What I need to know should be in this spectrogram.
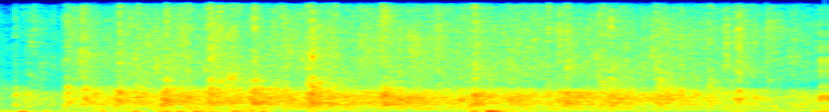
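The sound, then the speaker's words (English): An audience applauds to welcome a woman volunteer on stage. Dense, continuous clapping holds steady and fairly loud throughout, easing slightly at the end. “Welcome, Alora. Let's give her a hand.”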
